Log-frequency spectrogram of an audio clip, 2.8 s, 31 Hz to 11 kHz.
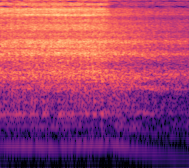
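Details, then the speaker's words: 1977 Toyota Celica after carb, timing and fuel pump relay work: idle about 1100 rpm with 17.5–18 inHg vacuum, uneven hissy chuff, no steady beat; rough idle, timing marks way off, harmonic balancer possibly slipped. "i'm gonna call this a fail uh it's not running that great at idle but you know good enough for me to get by on"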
